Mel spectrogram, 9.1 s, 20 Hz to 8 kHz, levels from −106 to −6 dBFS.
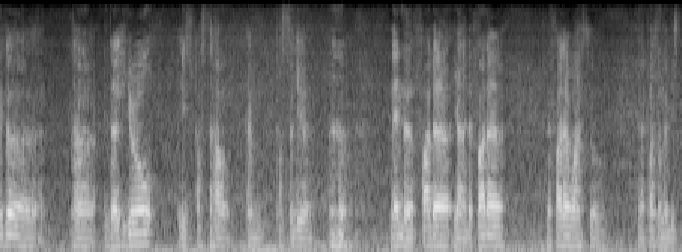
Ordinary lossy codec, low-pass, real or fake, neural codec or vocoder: none; 7.2 kHz; fake; codec, 44.1 kHz, 7.8 kbps, Pupu-Codec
